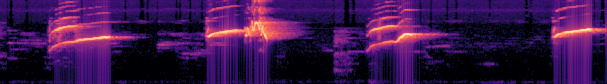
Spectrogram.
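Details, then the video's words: Yellow-fronted canary repeating bright, clear upward-sliding whistles, some doubled with a second note above, at intervals of about one and a half seconds against an otherwise quiet background. "Tropical Bird Calls to Relax finch Serinus mozambicus"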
